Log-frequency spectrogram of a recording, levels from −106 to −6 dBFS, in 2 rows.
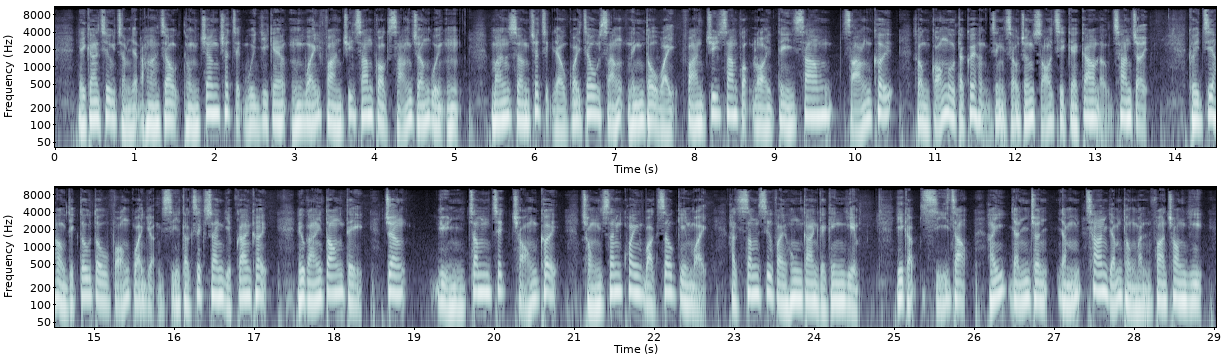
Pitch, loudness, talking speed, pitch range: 120 Hz, -24 LUFS, 240 characters per minute, 105-140 Hz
